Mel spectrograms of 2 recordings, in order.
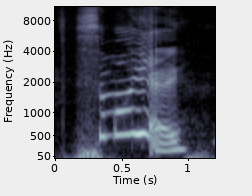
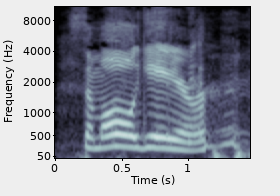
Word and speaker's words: Sommelier: Sommelier. – All right. Sommelier, yes. No. – We're going to come. Sommelier. You're going to add the L.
